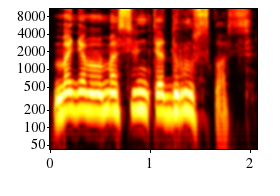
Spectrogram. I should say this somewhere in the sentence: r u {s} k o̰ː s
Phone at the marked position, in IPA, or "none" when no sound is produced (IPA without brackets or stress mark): s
